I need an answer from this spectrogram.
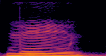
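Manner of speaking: मून slowly drawn out; a long vowel in मून. Shown as a demonstration. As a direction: hold the oo of मून. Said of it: "double ओ long है इसमें".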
